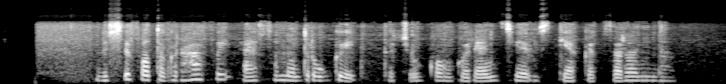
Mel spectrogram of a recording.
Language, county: Lithuanian, Panevėžys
